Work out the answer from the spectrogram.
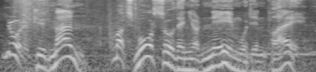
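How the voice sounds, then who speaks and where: An actor playing a good-natured young giant blacksmith in a video game, folksy and earnest. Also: male voice, medium pitch, very animated, slow, noisy background. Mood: friendly. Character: eager good-natured young Maker smith, brawny giant. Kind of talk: video game character acting. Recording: game music behind.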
